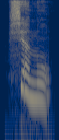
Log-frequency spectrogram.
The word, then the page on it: 羡慕: xiàn mù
